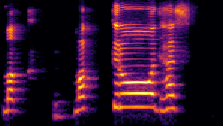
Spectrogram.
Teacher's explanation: सत्य मक, म के ऊपर आघात है, क्यों? क्योंकि क्रो, क्र, क्र जो है वो संयुक्त अक्षर है, इसलिए आधे क का आघात म के ऊपर आएगा।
